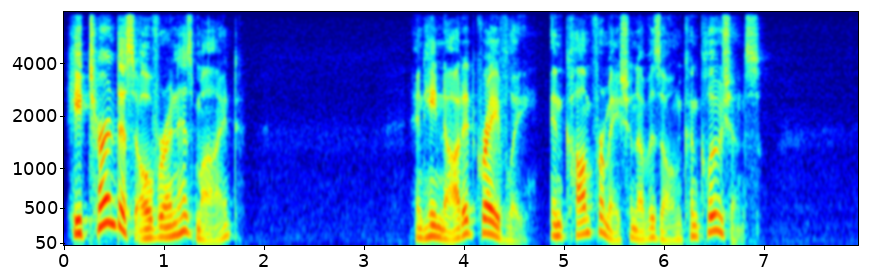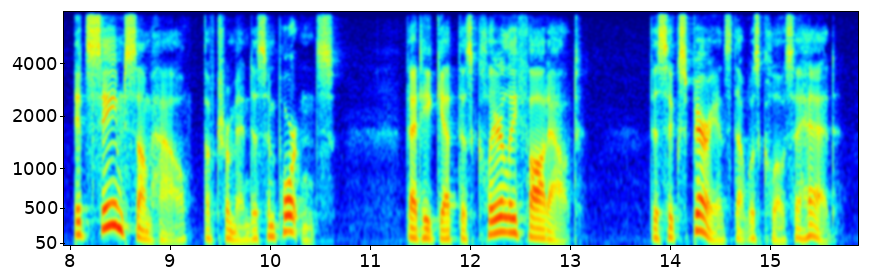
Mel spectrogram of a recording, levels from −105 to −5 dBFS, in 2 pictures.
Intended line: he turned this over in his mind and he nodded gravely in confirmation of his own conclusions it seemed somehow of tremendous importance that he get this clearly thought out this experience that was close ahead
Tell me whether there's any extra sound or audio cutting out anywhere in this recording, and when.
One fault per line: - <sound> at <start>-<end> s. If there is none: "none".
none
